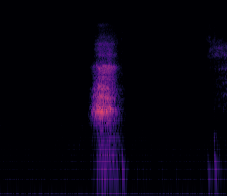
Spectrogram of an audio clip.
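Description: A man's single short breath, like a sigh, about a second in, against otherwise near silence.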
